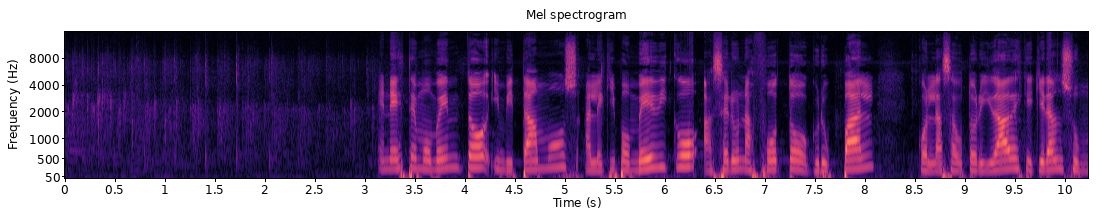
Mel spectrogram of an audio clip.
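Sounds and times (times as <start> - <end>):
audience applause: 0.0 - 3.2
speech: 3.1 - 10.2.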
